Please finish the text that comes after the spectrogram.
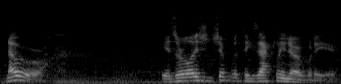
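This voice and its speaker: A man's voice: on the high side, expressive, brisk, soft background music. A man co-hosting a game stream, chatting casually, rambling and laughing often. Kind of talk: casual chat while gaming.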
